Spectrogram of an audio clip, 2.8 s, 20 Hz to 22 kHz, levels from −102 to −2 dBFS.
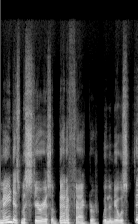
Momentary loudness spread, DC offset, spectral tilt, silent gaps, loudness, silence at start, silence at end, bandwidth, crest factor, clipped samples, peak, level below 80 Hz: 7 LU; under 0.1%; -5 dB/octave; none; -20 LUFS; 0 s; 0 s; 17 kHz; 14 dB; under 0.1%; -4 dBFS; -66 dBFS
